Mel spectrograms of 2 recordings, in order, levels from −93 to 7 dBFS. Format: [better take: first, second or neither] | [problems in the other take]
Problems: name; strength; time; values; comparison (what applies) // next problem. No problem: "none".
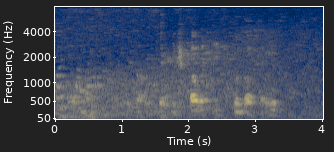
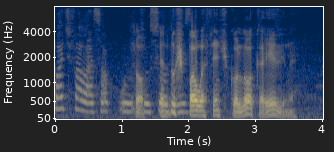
second | noise reduction (classical method log-MMSE)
